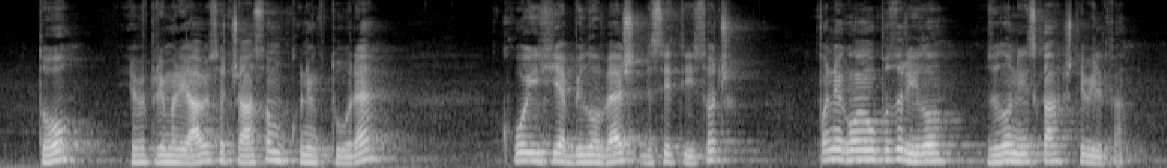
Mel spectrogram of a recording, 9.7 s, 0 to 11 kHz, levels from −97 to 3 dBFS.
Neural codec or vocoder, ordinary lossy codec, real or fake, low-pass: none; none; real; none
